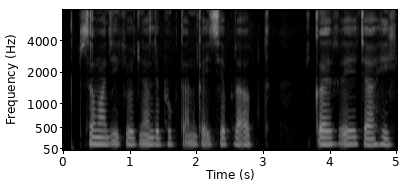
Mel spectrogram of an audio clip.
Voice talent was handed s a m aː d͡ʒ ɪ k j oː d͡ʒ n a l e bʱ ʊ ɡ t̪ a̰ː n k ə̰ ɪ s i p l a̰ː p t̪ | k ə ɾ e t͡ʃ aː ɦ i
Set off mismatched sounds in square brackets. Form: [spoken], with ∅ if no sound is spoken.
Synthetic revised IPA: s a m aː d͡ʒ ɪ k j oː d͡ʒ n a l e bʱ ʊ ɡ t̪ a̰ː n k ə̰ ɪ s [e] p [ɾ] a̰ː p t̪ | k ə ɾ e t͡ʃ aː ɦ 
